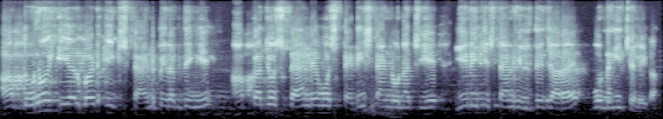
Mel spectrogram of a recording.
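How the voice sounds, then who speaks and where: Steady and sharp, his voice sits on the high side and moves at normal speed with few pauses, though the recording is rough. The young man is an online trainer running a live screen-share session, explaining a task to his team on video and repeating every instruction.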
